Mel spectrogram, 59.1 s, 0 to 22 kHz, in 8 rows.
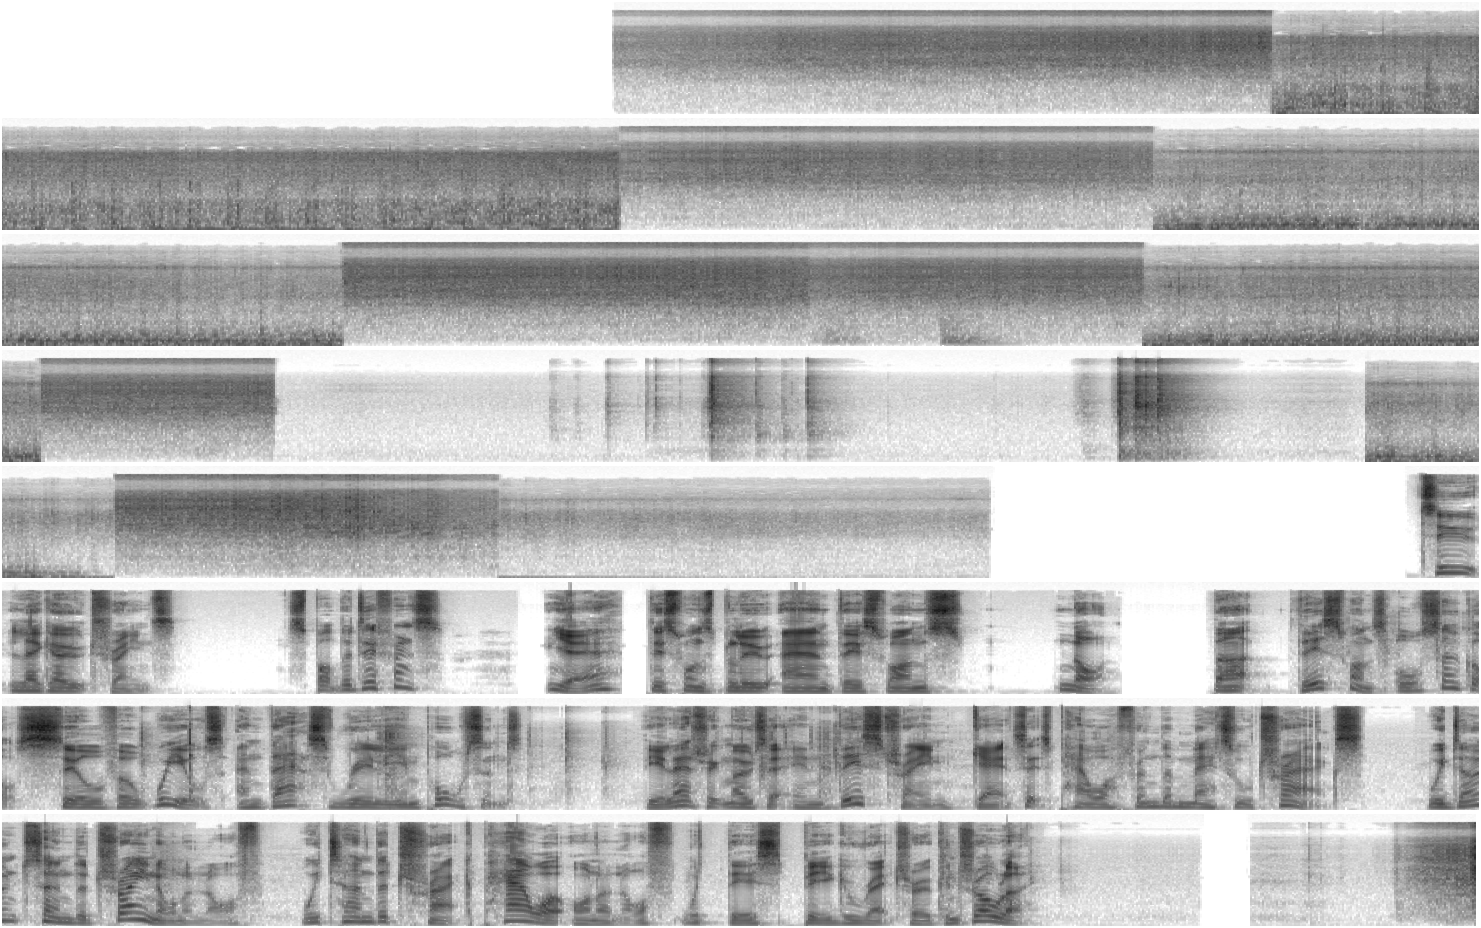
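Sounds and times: toy train motors whirring: 3.2s - 6.3s.

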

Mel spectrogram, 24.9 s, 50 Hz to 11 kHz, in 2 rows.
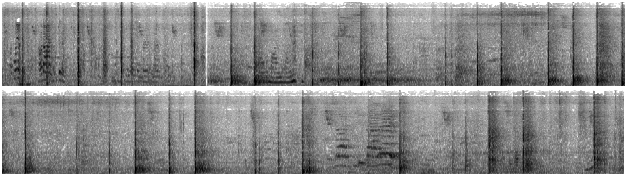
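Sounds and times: machete chopping coconut husk: 3.8s - 5.3s, 8.8s - 13.3s, 13.9s - 16.8s, 18.4s - 18.8s, 22.2s - 23.3s, 24.1s - 24.9s.

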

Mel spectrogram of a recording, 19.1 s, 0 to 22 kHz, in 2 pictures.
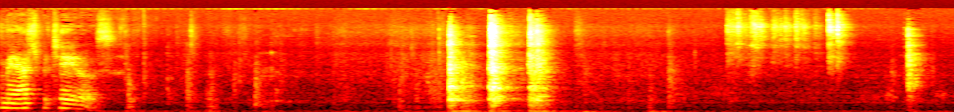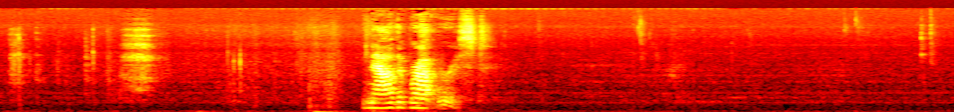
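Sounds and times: metallic clicking and scraping: 7.2s - 8.5s.

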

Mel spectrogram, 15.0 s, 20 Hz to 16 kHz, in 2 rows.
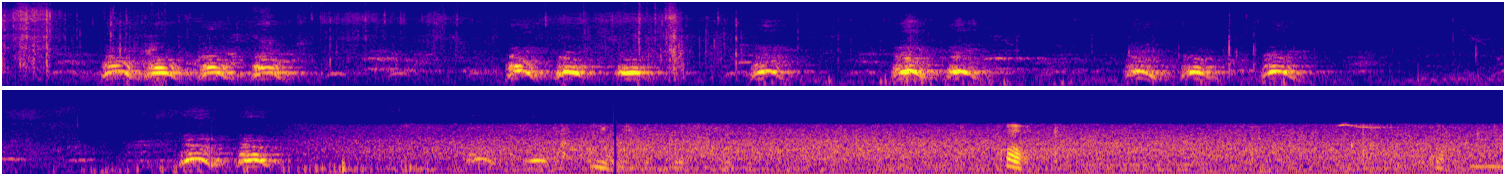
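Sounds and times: dog barking: 0.2s - 9.0s, 9.8s - 10.4s.

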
